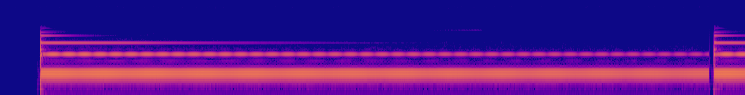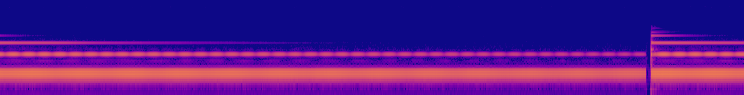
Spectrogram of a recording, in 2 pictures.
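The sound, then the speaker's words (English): A meditation bell is struck three times, roughly eight seconds apart, each strike ringing out clearly and sustaining a long, resonant hum into the next, with no voices. “And I'm going to ring the bells three times, and I invite you to relax into today's practice.”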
